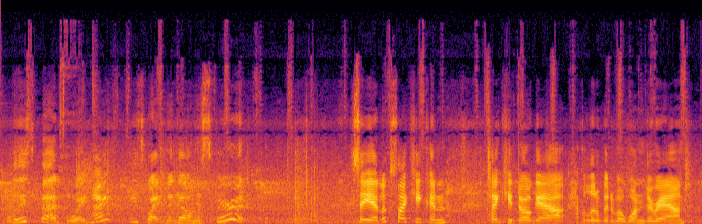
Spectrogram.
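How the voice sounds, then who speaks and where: A woman's voice: fairly high pitch, animated, fast talker, background noise. An Australian woman chatting informally as she narrates a travel vlog. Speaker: travel vlogger. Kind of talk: casual vlog chat.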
